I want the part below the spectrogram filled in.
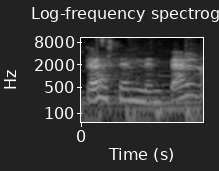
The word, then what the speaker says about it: trascendental: Eh, todo esto ayuda a algo mucho más importante y mucho más transcendental. – ya lo dije mal. Transcendental. trascendental, no lo dije es, ayuda a la autorregulación la autorregulación, un proceso tan importante en todas las etapas de nuestra vida.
